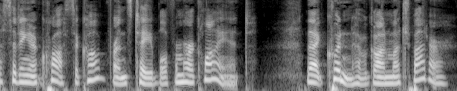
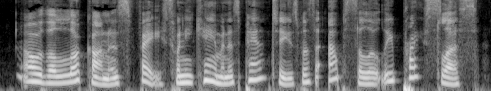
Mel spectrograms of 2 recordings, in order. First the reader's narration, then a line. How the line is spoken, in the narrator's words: chuckled Ava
